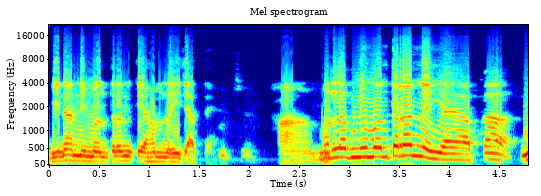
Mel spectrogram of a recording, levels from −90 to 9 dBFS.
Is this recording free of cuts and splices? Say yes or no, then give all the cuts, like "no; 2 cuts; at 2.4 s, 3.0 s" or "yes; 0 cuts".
yes; 0 cuts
